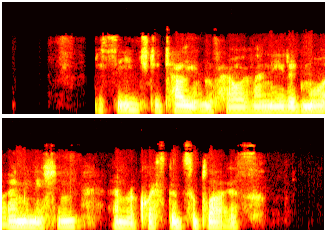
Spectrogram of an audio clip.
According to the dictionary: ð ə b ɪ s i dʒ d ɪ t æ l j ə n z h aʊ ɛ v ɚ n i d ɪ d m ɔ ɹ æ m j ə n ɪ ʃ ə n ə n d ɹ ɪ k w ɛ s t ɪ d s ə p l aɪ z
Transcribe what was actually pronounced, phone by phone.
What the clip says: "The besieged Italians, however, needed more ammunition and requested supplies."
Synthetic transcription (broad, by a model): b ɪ s i dʒ d ɪ t æ l j ə n z h aʊ ɛ v ɚ n i d ɪ d m ɔ ɹ æ m j ə n ɪ ʃ ə n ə n ɹ ɪ k w ɛ s t ɪ d s ə p l aɪ z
